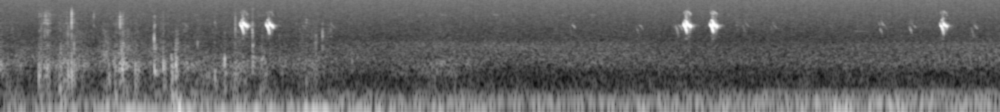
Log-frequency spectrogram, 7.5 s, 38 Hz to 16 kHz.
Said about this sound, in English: There's another type 5 bird around, calling in response to 395, who's loud there. And this bird might come in.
